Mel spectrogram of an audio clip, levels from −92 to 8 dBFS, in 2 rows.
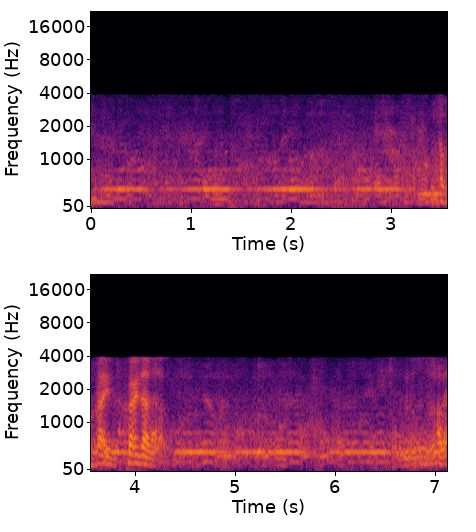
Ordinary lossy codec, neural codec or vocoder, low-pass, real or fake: AAC, 16 kbps; codec, 24 kHz, 1.5 kbps, HILCodec; 7.2 kHz; fake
